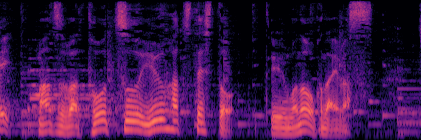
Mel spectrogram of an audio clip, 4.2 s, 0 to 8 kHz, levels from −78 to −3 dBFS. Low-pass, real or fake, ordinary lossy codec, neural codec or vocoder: none; real; none; none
